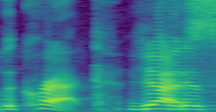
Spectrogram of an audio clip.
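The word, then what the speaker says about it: Craic: There I am with Kate, but it's pronounced it's spelled C R A I C. And crack means fun. No, crack. My producer is saying Craig.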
